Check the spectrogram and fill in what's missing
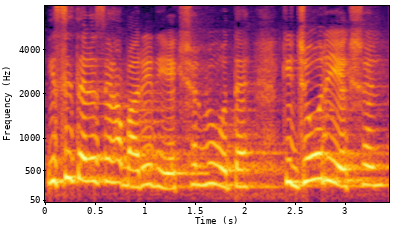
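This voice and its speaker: High-voiced Indian woman teaching science. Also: moderate pace, warm tone, roomy sound, big-room sound. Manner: explains with rhetorical questions, mixing Hindi and English. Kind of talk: classroom lecture to students.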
